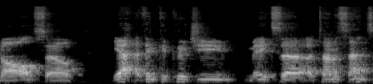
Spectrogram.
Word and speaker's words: Kikuchi: I obviously misspoke. It's Kikuchi.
